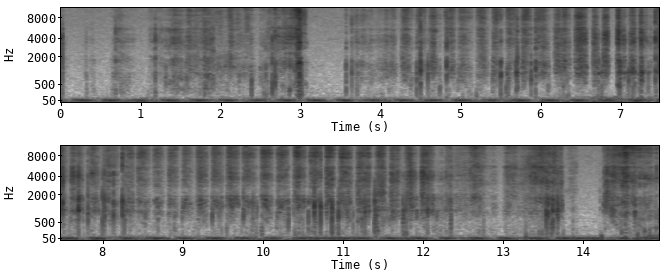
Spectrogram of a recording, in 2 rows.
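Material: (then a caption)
Plastic. Fingernails scratch the paper label and body of a hollow white plastic supplement bottle. A dense run of quick, dry scratching strokes continues steadily over a heavy low rumble, with brief lulls near the 3-second mark and again near the end.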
